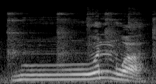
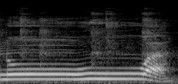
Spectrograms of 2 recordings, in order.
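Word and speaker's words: نٓ وَ: Nun wa. Jadi tidak diidgham digunakan ya. Enggak ada idgham, jadi bukan nuwa, enggak. Tapi nun wa.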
